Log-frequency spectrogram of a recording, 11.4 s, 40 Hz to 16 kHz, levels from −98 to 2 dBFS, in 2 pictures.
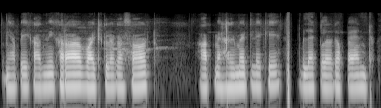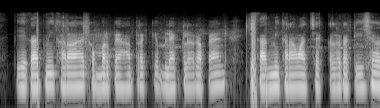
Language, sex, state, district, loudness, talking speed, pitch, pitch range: Hindi, male, Bihar, Supaul, -22 LUFS, 200 wpm, 130 Hz, 125-135 Hz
